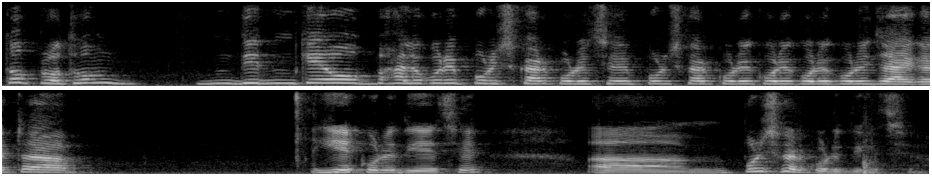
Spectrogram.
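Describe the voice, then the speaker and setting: A woman's voice: sits high, moderate pace, pauses often. A woman telling a ghost story informally, conversationally repeating phrases for emphasis and lightly acting out dialogue.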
